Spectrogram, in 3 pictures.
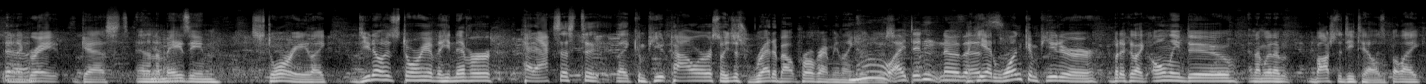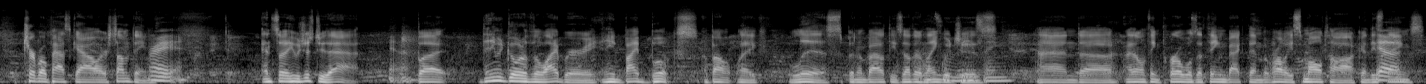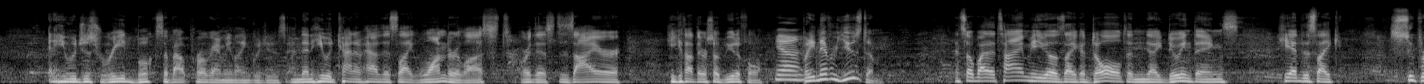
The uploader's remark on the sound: Welcome to the first Spotlight series recorded at OSCON London 2016.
